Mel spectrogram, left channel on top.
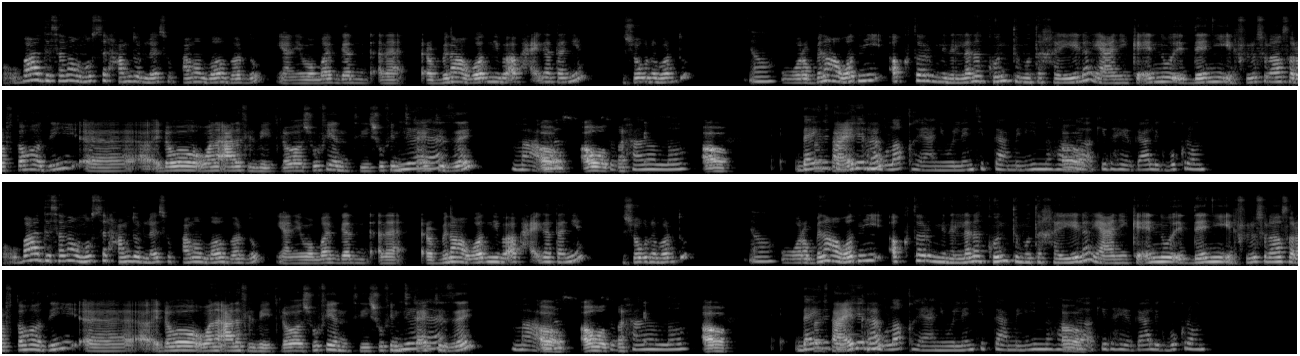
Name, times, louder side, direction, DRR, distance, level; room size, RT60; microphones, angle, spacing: voice 1, 0.0-5.8 6.2-6.8 7.8-17.7 18.3-19.2 20.0-20.2 21.1-21.8 23.6-23.8, right 2 dB, 70° right, 1.0 m, -28 dB
voice 2, 16.9-17.4 18.1-18.6 19.0-19.8 20.9-25.0, equal, 5° left, 0.6 m, -33 dB
2.8 x 2.6 x 2.2 m
head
